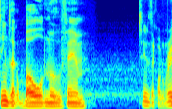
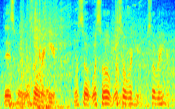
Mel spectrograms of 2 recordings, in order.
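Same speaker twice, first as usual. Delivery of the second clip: ordinary talk, nothing marked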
